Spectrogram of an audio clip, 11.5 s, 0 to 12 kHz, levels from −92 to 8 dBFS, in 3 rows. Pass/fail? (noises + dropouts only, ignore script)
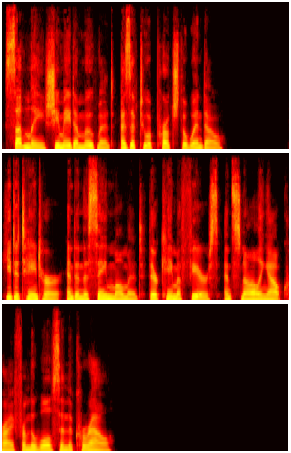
pass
